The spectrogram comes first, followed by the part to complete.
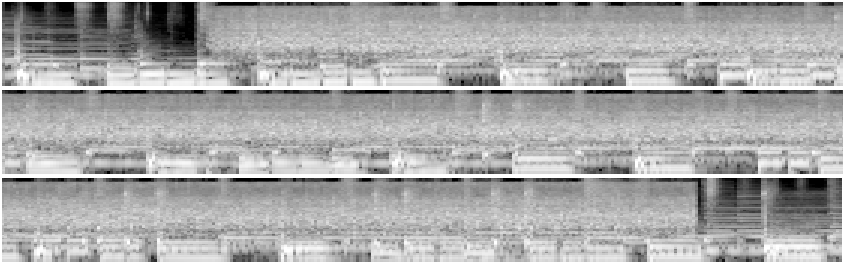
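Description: Rushing water of a river running over rock rapids, a steady hiss that starts about a second in and cuts off just before the end, mixed with background music.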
